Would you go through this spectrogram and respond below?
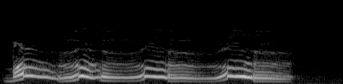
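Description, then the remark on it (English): A neighbor's basset hound lets out a continuous series of rising, wavering howls and bays, loud, lasting about three seconds with no talking over it. “He would just bark and he would howl.”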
